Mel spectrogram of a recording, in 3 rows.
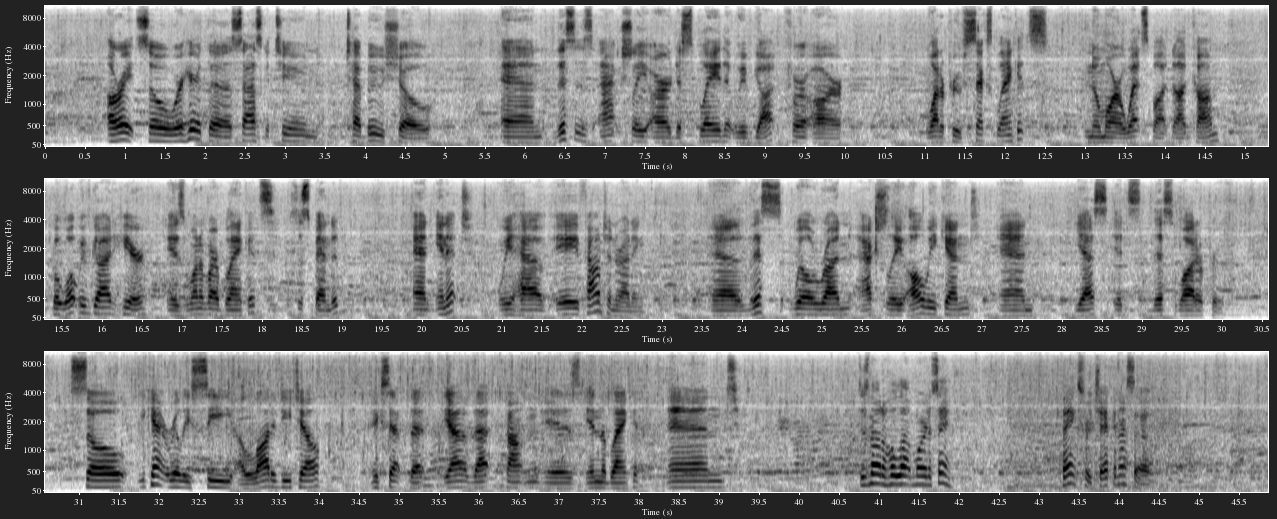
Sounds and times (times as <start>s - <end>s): Water: 0.0s - 45.8s.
